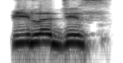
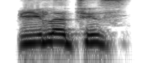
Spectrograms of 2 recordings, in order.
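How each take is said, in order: First: Pílades said with a d, corrected; the name Pílades clearly with a d sound. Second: Pílates said with a t, a slip before the correction; the name Pílates said with a t sound; mispronounced name. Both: Shown as a demonstration.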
